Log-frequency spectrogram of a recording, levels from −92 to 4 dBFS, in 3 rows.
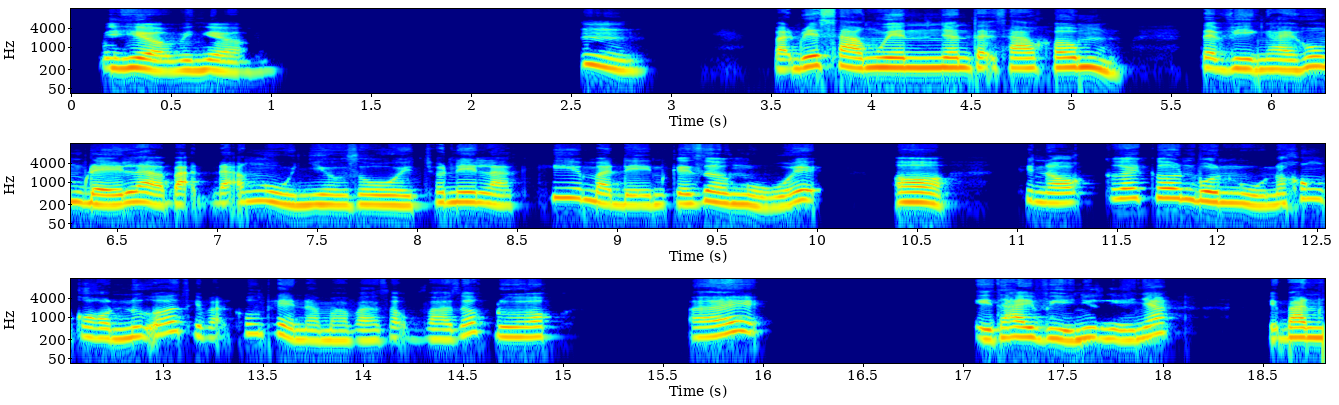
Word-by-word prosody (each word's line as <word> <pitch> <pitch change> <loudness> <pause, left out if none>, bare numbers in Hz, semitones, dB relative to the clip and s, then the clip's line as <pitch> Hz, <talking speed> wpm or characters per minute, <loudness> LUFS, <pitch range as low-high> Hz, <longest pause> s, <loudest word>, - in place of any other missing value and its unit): Mình 225 0 -2
hiểu, 210 -6 +5
mình 195 +1 -3
hiểu. 180 -4 -1 1.7
Ừm. 225 -11 -2 0.7
Bạn 205 0 0
biết 260 +3 +7
sao 255 -4 +4
nguyên 235 0 +5
nhân 235 0 +4
tại 230 -1 -2
sao 225 0 +2
không? 235 -4 +2 0.4
Tại 225 -2 0
vì 215 0 0
ngày 200 -1 -1
hôm 250 +2 0
đấy 200 -1 +4
là 245 -4 +4
bạn 210 +1 0
đã 230 - -3
ngủ 250 -4 -1
nhiều 195 0 -2
rồi, 195 -1 -1
cho 240 +4 -5
nên 245 -1 +2
là 200 -3 -1 0.2
khi 330 -2 0
mà 225 -6 0
đến 195 0 -5
cái 210 0 -1
giờ 240 -2 +2
ngủ 180 -5 -2
ấy, 280 +5 +1 0.3
ờ, 240 -3 +5 0.4
thì 270 - -8
nó, 225 -1 +2
cái 320 +1 +2
cơn 320 -2 +3
buồn 245 -3 +4
ngủ 195 -4 -2
nó 215 - -4
không 300 +4 -4
còn 225 -3 -2
nữa 285 +8 -1
thì 265 - -5
bạn 230 - -11
không 310 -1 -8
thể 290 -7 -2
nào 195 -1 -6
mà 190 0 -6
vào 195 0 -7
giọng 230 -2 -11
vào 210 -1 -5
giấc 320 +1 -4
được. 245 0 0 0.7
Ấy. 300 +9 +1 1.1
Thì 210 - +2
thay 240 +1 +4
vì 215 -4 -1
như 235 +3 -1
thế 205 -3 -3
nhá, 285 +8 0 0.5
thì - - -7
ban 240 -1 +4
230 Hz, 205 wpm, -24 LUFS, 200-250 Hz, 1.7 s, biết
